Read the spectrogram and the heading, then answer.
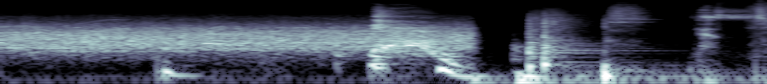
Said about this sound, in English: Yeah, you did good, man. Give me a little applause.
